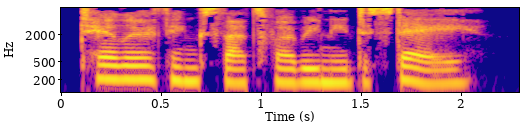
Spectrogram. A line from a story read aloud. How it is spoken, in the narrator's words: Carly says softly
